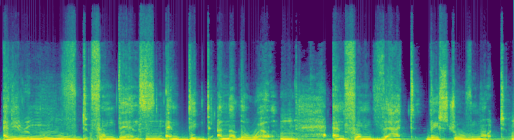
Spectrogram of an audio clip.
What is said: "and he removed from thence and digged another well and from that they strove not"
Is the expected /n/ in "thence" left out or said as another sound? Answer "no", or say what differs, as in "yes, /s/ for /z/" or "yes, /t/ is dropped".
no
